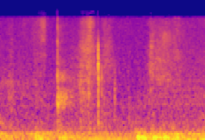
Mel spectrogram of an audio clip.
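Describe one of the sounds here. Papers rustle on a table.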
